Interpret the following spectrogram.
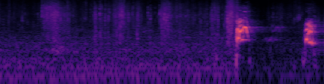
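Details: Female corgi playing with her soccer ball: soft scuffling and thumps of play, then two sharp, high barks spaced under a second apart near the end.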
